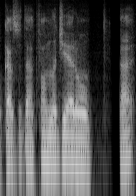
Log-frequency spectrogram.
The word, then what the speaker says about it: Heron: caso da fórmula de Heron a Eu não me preocupo muito com as pronúncias Eu acredito que a pronúncia mais adequada para nós falantes de língua portuguesa seria é ROM Mas independente de que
